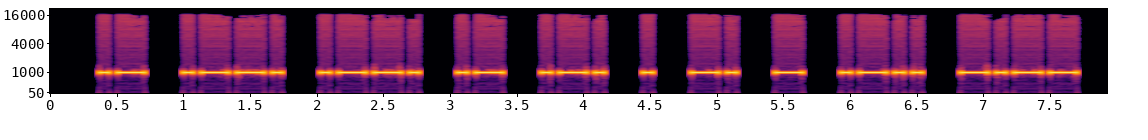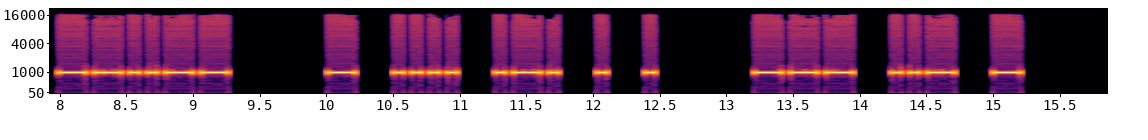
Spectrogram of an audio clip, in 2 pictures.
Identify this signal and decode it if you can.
Morse code, heard as a keyed tone, about 18 wpm, spaced as for 15 wpm, 1000 Hz. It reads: APPARENTLY, THREE OUT
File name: qotdfiles / 15wpm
